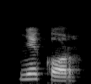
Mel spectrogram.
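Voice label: "некор", Komi-Zyrian, female; kpv audio dict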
